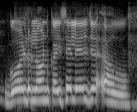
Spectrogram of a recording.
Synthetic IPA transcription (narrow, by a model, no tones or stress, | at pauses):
ɡoːlɖloːnkəɪseleːld͡ʒeʔəɦu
